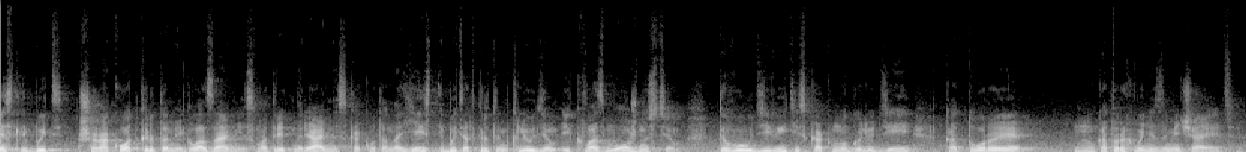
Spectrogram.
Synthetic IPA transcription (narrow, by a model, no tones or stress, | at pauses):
jesʲlʲɪbɨtʲ | ʂɨɾɐko̞ɐt̪kɾɨt̪ɨmʲɪɡlˠɐzamʲɪːsmɐt̪ɾʲetʲnəɾʲɪalʲnəsʲtʲkakvo̞t̪ɐnajesʲtʲɪbɨtʲɐt̪kɾɨt̪ɨmʲɪklʲudʲəmikvɐzmo̞ʐnəsʲtʲɪ̰m | t̪ovɨʊdʲɪvʲitʲɪsʲkakmno̞ɡəlʲʉdʲej | kɐt̪o̞ɾɨjə | nukɐt̪o̞ɾɨxvɨnʲɪzəmʲɪt͡ɕæjɪtʲɪ̥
